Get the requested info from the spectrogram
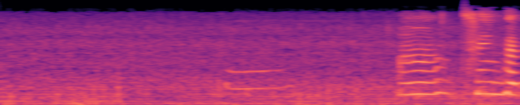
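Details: Tabby cat at its treats: a faint, short call, then two quick, loud meows in close succession about half a second apart, each brief and slightly downward-bending, over a low hum.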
